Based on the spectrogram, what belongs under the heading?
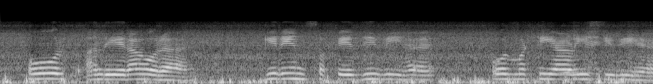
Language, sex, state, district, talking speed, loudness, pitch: Hindi, female, Haryana, Rohtak, 130 wpm, -14 LUFS, 185 Hz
